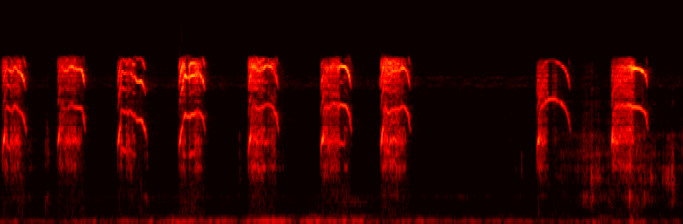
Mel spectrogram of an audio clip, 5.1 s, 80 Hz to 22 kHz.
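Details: European roller at a nest on 29 June 2024: a quick series of seven rough, chattering calls, then a short pause and a few more hooked, harsh notes, with a low hum beneath.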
